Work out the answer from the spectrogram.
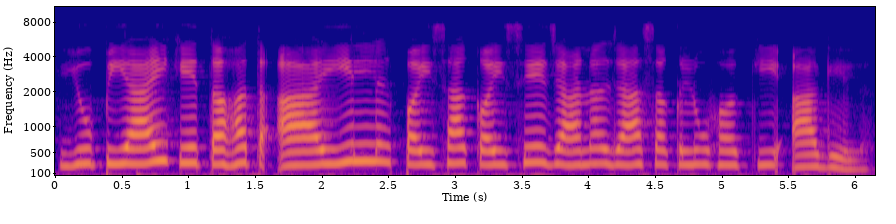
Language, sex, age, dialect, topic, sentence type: Magahi, female, 25-30, Western, banking, question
